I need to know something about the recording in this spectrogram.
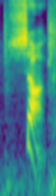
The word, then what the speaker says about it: xoc: XOC, pronounced shock, could include many aquatic toothy animals.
